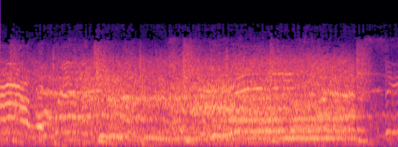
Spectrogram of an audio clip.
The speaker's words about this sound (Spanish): ¿No veis que vais en dirección contraria? ¡Para de una vez! ¡Hombre, frena!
